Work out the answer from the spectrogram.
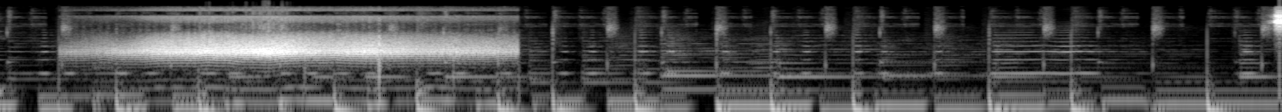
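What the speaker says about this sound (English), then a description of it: "Bee." A bee buzzes loudly and close for about two seconds with a rising and falling drone, then cuts off while a bouncy children's music track plays throughout.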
